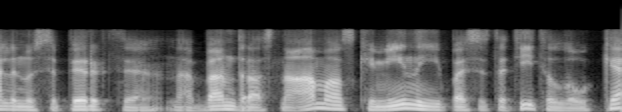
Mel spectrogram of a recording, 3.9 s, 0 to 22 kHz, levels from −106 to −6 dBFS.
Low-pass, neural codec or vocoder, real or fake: 7.2 kHz; codec, 16 kHz, about 1 kbps, DyCAST, with the encoder's durations; fake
